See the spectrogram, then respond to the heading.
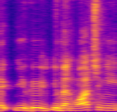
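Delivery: mock accusatory tone. Retelling his reply to a man who said he'd been watching, retelling an accusatory reply. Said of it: "sort of accusatorily".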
